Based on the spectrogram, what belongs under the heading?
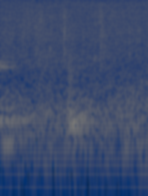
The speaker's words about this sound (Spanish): ¿Listos? ¿También? Escucho hojas todavía.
